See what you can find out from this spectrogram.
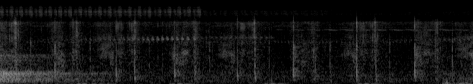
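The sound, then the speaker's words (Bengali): Footsteps walking along a rain-wet, deserted street, a steady run of faint, light steps over a continuous soft hiss. “তারা আবার হাঁটতে থাকে বৃষ্টি ভেজা নির্জন রাস্তা দিয়ে”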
